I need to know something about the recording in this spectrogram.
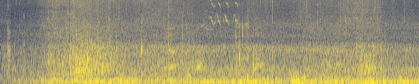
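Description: Steady low drone of a boat engine running, over wind on the microphone and small waves washing on the shore; a short run of faint high ticks about two seconds in.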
